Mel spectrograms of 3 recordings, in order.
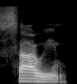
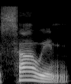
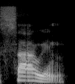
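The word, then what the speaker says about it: Samhain: a gallic what pronounced saoin look i i say according to the english pronunciation but in gaelic it is pronounced the sowing m is you know silent the sowing okay dear viewers okay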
